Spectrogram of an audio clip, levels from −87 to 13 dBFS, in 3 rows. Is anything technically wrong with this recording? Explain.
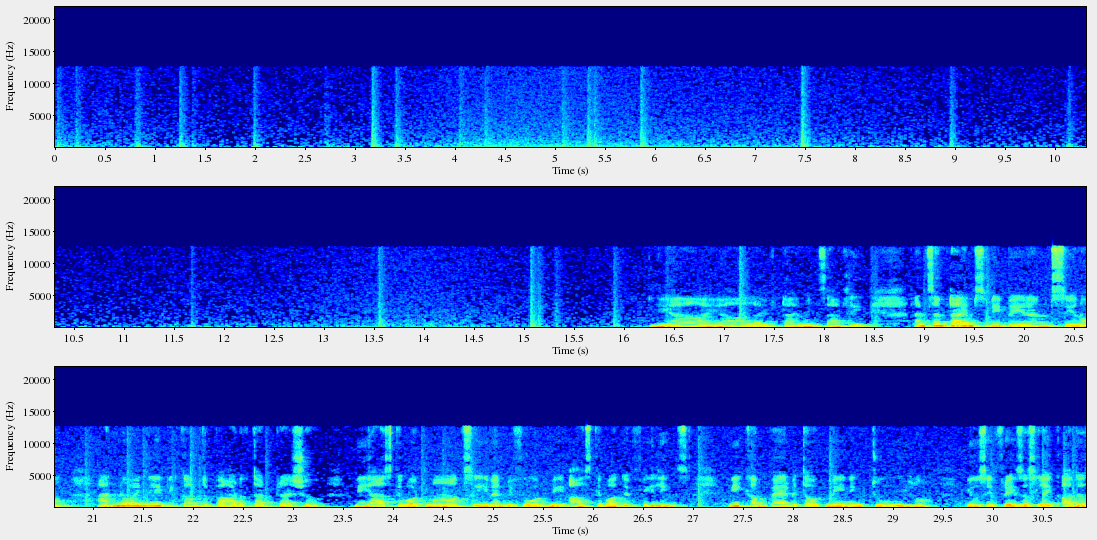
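Yes. Overdone noise removal runs throughout the whole speech recording. A noise reduction process was set too aggressively, so any frequency band close to its estimate of the background noise gets pushed far down or switched off entirely, taking quieter parts of the voice along with the noise. Between phrases the background collapses into near silence dotted with twinkling specks.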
